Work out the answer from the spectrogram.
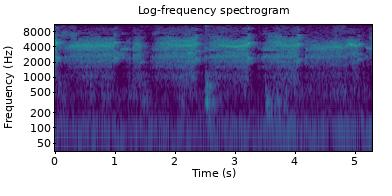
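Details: Cockatiel babies being hand fed produce long harsh buzzing rasps, each lasting about a second, separated by brief pauses, over a low room rumble.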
